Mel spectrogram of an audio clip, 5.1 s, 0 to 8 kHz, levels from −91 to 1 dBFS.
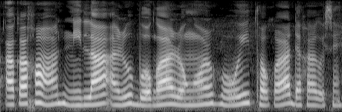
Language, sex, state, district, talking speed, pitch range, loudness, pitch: Assamese, female, Assam, Kamrup Metropolitan, 105 wpm, 195-225 Hz, -17 LUFS, 205 Hz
